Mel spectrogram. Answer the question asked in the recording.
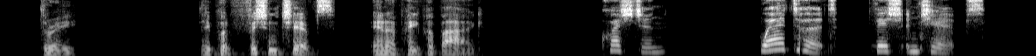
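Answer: in a paper bag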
